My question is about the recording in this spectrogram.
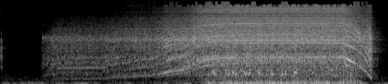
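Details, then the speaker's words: DeWalt nut gun with a broken anvil and play in the gearbox: a free-running whine climbs in pitch then drops off, with a gritty, uneven rattle underneath. The gearbox is worn and noisy, and the whole gearbox housing needs replacing. "It's actually a bit rough up here, too. But they're normally worth fixing."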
